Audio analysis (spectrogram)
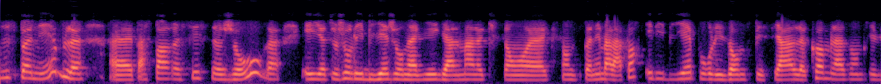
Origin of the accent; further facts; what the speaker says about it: Sherbrooke, Quebec, Canada; Pour ma part, moi, je viens de Sherbrooke.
